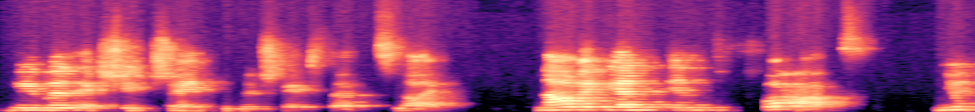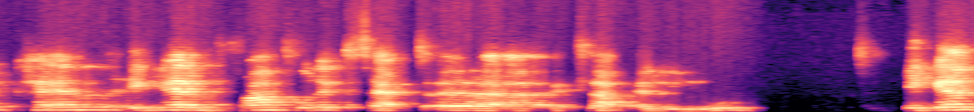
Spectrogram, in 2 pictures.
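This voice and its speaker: A middle-aged woman with a German accent leads a conversational legal webinar in a frank, lively manner, restarting her sentences and tossing out rhetorical questions. Her voice sits fairly high. It comes through a video call, muffled and set back in a strongly echoing room. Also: slight background noise. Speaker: webinar presenter, maritime lawyer. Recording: very echoey, distant, muffled webinar audio.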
